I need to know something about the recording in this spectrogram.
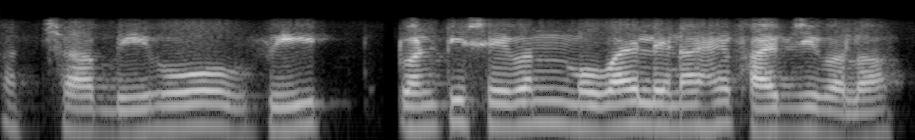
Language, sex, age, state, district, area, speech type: Hindi, male, 45-60, Rajasthan, Karauli, rural, conversation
